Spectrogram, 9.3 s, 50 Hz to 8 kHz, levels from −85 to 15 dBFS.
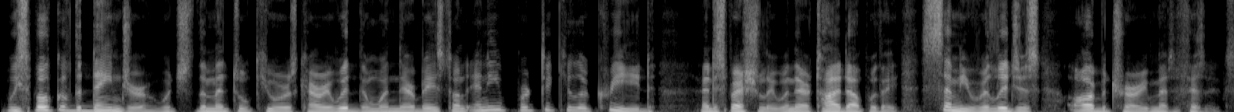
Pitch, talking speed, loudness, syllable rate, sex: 160 Hz, 215 wpm, -20 LUFS, 6.7 syllables/s, male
